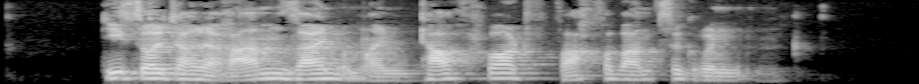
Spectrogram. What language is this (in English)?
German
